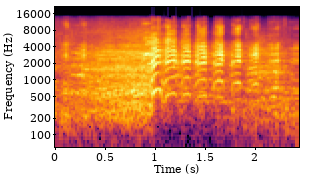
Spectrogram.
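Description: A hiss in the first second, then a high-pitched, rapid snickering laugh of about eight pulses a second.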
